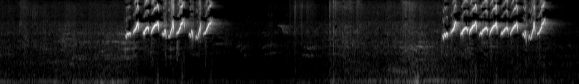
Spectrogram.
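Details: Calling female pied bushchat, used to draw replies from males: two quick bursts of high, scratchy chirps, about six notes then eight, separated by roughly two seconds of quiet with faint low background noise.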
